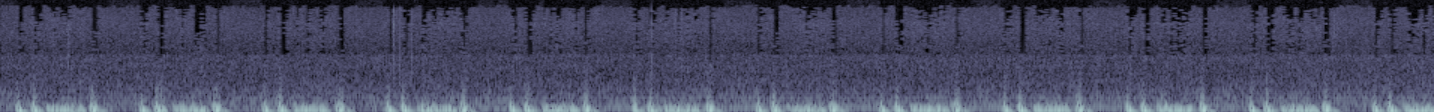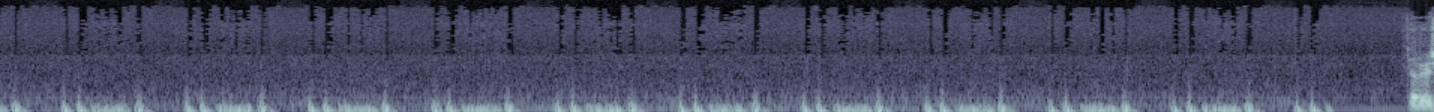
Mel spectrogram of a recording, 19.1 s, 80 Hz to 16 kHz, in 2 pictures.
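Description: Simulated heart sounds at about 73 a minute: a loud first sound, an early diastolic opening snap and a low rumbling mid-diastolic murmur, typical of mitral stenosis.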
